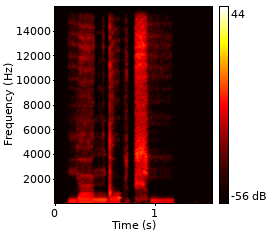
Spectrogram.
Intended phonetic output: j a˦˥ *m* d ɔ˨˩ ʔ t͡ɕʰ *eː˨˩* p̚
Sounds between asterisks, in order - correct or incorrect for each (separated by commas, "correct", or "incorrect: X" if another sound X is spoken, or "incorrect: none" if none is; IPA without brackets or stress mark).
incorrect: ŋ, incorrect: iː˨˩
